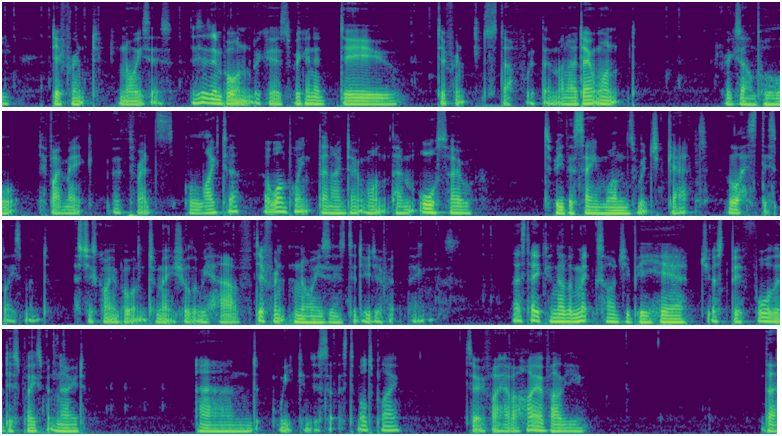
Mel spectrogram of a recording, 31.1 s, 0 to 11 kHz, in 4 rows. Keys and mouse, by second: 0.2 ctrl+shift+click, 0.6 ctrl+shift+click, 1.6 click, 1.8 g, 1.9 click, 2.7 g, 3.3 g, 4.0 middle click, 4.6 g, 14.2 middle click, 16.3 g, 16.8 g, 17.2 middle click, 17.7 drag, 18.0 g, 19.2 middle click, 19.7 middle click, 20.2 click, 20.8 shift+d, 21.6-22.6 drag, 23.3 middle click, 23.6 ctrl+shift+click, 24.2 middle click, 26.5-28.2 drag, 29.4-31.0 drag.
